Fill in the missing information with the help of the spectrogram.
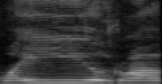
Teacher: غیر غین ہیوی، را ہیوی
